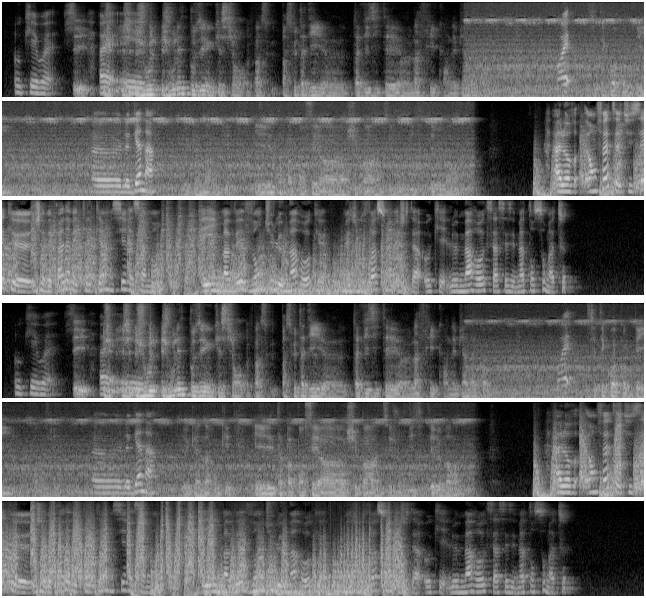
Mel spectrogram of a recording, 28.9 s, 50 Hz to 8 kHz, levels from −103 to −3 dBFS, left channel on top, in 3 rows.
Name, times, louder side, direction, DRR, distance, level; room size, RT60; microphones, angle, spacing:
voice 1, 0.2-1.1 1.5-2.2 8.3-8.5 11.0-11.9 17.8-21.7 22.2-27.7, left 4 dB, 45° left, 11 dB, 0.5 m, -34 dB
voice 2, 1.1-7.4 8.8-9.8 10.1-10.5 12.3-16.5 22.0-22.2, right 2 dB, 45° right, 2 dB, 1.7 m, -38 dB
sound 1, 6.9-16.7, left 5 dB, 65° left, 0.9 m, -41 dB
Scratching (performance technique), 17.6-17.9 18.3-20.8 21.1-25.3, right 3 dB, 75° right, 1.0 m, -33 dB
8.0 x 3.2 x 5.9 m, 0.41 s
head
